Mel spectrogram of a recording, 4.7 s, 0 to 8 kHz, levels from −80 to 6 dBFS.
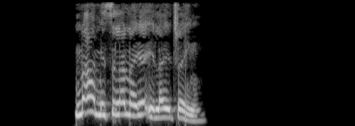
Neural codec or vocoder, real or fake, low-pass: none; real; 7.2 kHz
